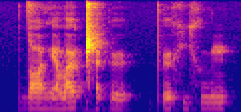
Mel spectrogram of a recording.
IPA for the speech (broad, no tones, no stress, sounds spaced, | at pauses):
dˤ ʉ ʊ̯ ɦ e lˠ ɐ ʊ̯ ǁʰ ɐ k ɵ | pʼ ɵ x i̤ x u n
